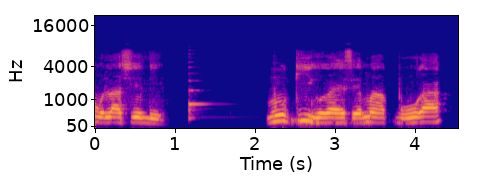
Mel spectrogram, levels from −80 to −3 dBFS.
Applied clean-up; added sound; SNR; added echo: none; Bowed string instrument; 14 dB; none.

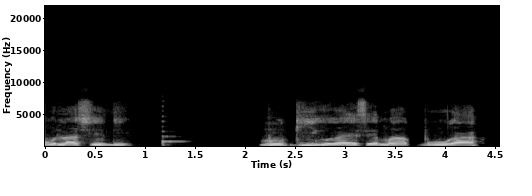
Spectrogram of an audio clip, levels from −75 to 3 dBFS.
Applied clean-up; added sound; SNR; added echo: neural mask model RNNoise.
